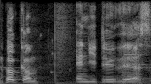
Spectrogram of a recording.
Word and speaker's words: Hook 'em: from my advisor hookum it's it's two words but you pronounce it as one hook them and you do this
